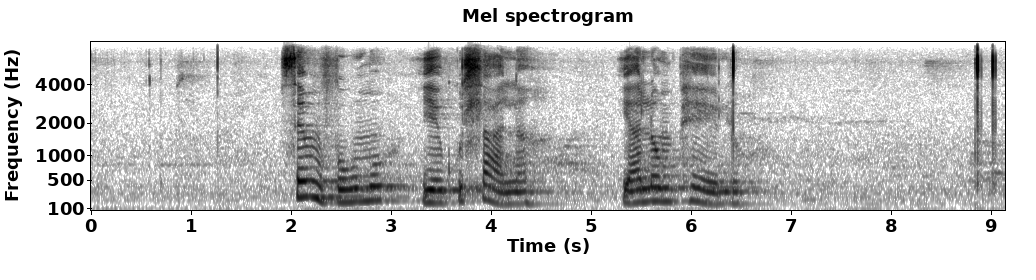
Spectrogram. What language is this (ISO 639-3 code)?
ssw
